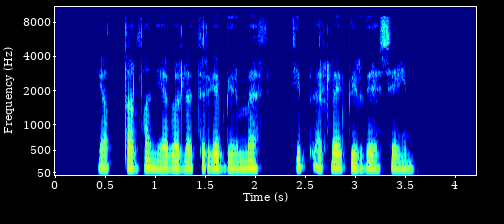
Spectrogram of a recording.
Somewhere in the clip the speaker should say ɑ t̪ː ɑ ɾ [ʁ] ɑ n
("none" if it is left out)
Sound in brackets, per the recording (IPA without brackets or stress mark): ð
